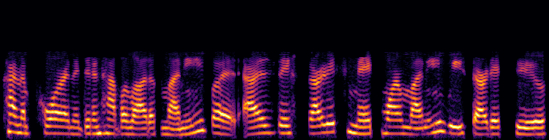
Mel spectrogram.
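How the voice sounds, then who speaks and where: A woman's voice: fairly low pitch, normal speed. Woman from Hawaii on a phone line. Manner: relaxed, chatty with frequent ums and soft laughs. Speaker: guest, freediving spearfisher. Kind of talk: casual interview over the phone. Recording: tinny phone line, dry.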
